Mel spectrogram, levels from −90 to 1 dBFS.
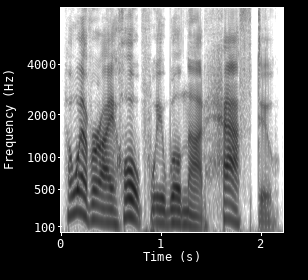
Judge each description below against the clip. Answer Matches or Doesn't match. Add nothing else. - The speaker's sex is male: Matches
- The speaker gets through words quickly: Matches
